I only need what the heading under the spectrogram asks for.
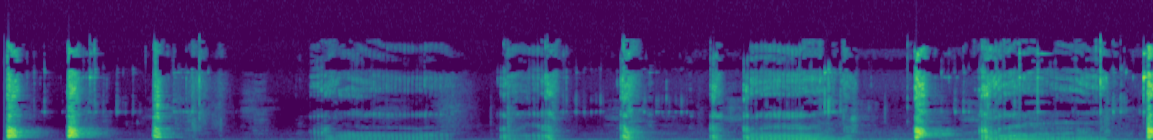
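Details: Shetland Sheepdog named Dancer at play, trying to get another dog, Mumbles, to chase him: sharp single barks near the start, then stretches of low rumbling growls broken by further short barks.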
